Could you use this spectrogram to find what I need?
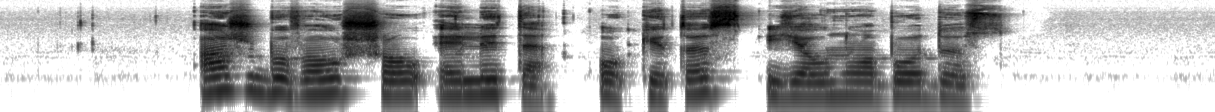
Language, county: Lithuanian, Marijampolė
